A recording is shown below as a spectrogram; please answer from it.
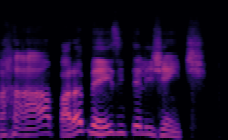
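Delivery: booming, very loud, heavy sarcasm. Giving an example of reacting to someone breaking a plate, sarcastic. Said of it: "claramente você eu tô sendo sarcástico".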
